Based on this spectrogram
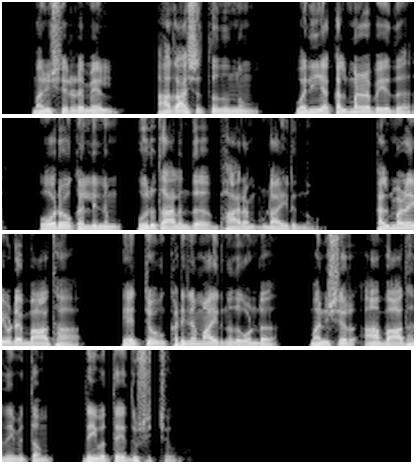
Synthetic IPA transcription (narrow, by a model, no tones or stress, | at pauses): mɐnuʂjɐɾuɽe̞me̞ːl | aːɣaːɕɐt̪ːɨninːum | ʋɐlijɐkɐlmɐɻɐbeːðɨ̰ | o̞ːɾo̞ːkɐlːinumo̞ɾut̪aːlɐnd̪ɨbʱaːɾɐmuɳɖaːjiɾunːṵ | kɐlmɐɻɐjuɽe̞baːd̪ʱɐ | e̞ːtːɐʋumkɐɽinɐmaːjiɾunːɐðuko̞ɳɖɨ | mɐnuʂjɐraːbaːd̪ʱɐnimit̪ːɐm | d̪e̞jʋɐt̪ːe̞d̪uʂit͡ɕːṵ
